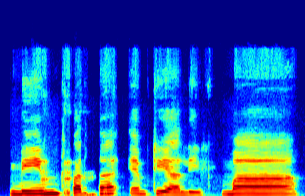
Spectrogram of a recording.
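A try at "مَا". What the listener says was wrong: আরেকটু লাইট মা মা মা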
